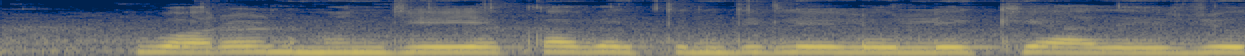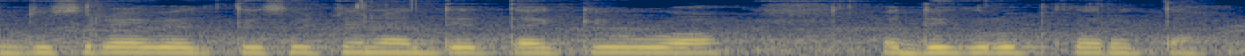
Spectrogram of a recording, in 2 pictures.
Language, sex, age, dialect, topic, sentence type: Marathi, female, 18-24, Southern Konkan, banking, statement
